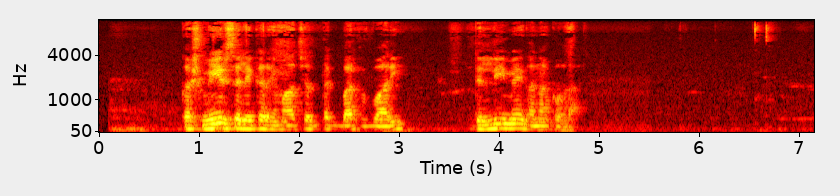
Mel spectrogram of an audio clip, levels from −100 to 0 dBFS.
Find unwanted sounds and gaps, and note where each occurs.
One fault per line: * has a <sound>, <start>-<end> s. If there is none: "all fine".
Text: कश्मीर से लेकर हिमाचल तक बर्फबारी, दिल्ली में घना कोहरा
all fine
